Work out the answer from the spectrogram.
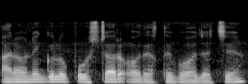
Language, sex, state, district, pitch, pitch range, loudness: Bengali, male, Assam, Hailakandi, 110 Hz, 100-115 Hz, -17 LUFS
